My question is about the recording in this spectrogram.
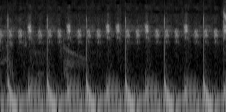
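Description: Techno music: a fast, steady kick-drum beat, about four hits a second, under a repeating high electronic pattern.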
